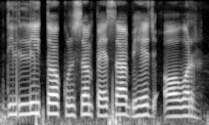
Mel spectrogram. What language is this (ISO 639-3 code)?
mag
